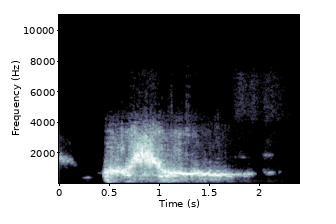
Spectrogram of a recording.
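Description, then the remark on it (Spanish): A singer imitates a tiger's roar for her friends in Mexico: one loud, drawn-out growling cry lasting about a second and a half, rising in pitch before sliding down and fading, with no talking around it. “con amor para todo, el rugido de ….”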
